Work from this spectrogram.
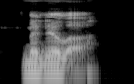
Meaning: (proper noun) 1. The capital city of the Philippines; the regional capital of Metro Manila, in the island of Luzon 2. Metro Manila, the National Capital Region (NCR) 3. the entirety of Luzon
- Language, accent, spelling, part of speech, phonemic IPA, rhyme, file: English, Canada, Manila, proper noun / noun, /məˈnɪl.ə/, -ɪlə, En-ca-Manila.oga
